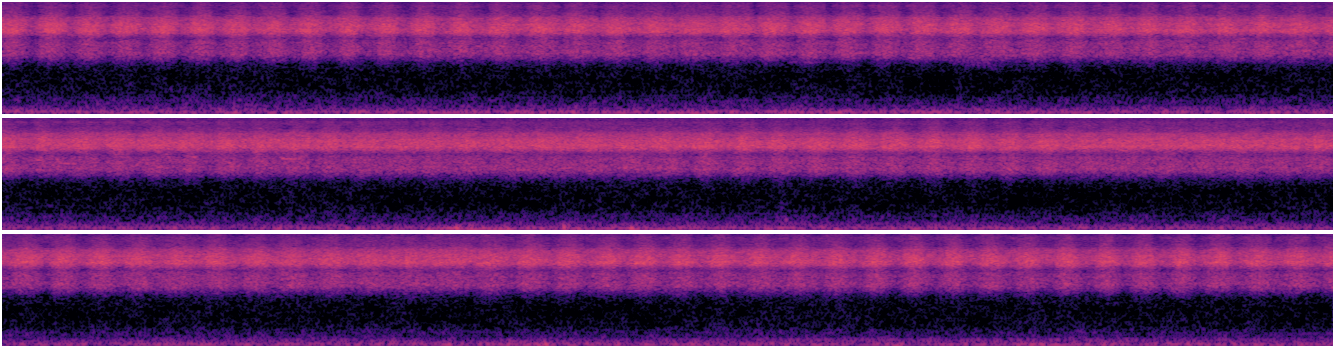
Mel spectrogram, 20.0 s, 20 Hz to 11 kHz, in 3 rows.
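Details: Continuous high-pitched cricket chirping outdoors, a shrill buzzing band that throbs in even pulses roughly every 0.4 seconds; faint low rustle beneath, no other animals.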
